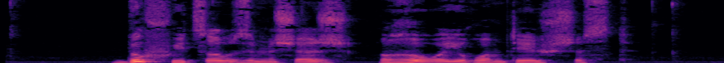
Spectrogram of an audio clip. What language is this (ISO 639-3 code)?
kbd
